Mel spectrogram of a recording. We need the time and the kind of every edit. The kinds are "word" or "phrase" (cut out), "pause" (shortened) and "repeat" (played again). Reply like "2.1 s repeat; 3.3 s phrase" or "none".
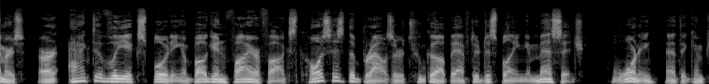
3.0 s word; 4.3 s word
